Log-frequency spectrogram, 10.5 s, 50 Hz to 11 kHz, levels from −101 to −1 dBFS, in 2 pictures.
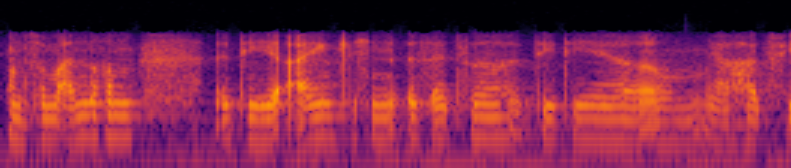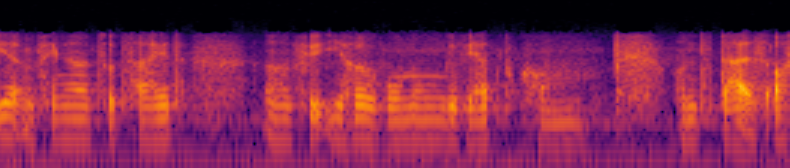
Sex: male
